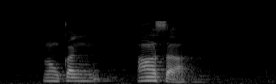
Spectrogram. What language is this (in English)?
Santali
